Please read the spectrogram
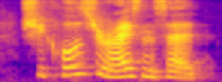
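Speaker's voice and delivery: plain reading voice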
